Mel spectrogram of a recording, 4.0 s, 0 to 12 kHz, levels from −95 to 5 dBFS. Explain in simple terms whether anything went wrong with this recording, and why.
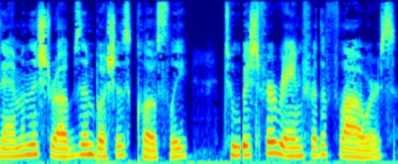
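The voice sounds rough and grainy all the way through, with a hissy texture between the tones and a thin, artificial top end. That's most likely low-delay AAC compression, the kind video calls use, squeezed hard enough that it can't keep the voice clean.

There are also two brief holes where the sound fades out and back in: one from 0.45 to 0.48 s, and a longer one from 2.39 to 2.44 s. That's AAC frame loss with muting. Chunks of audio went missing, and the decoder filled each gap with silence, so the dips fit one lost frame and then two.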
